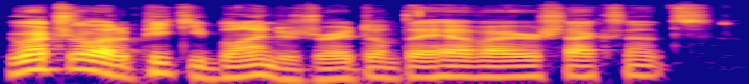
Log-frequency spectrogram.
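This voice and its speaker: A man playing along as co-player, chatting in a relaxed, laid-back way. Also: lowish voice, very fast, no echo, soft background music. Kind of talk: casual gaming chat.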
